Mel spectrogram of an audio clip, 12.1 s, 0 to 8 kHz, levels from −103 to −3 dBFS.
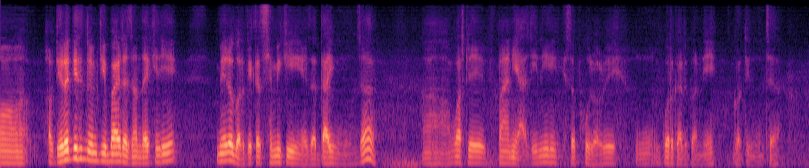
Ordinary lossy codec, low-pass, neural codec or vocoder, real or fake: MP3, 48 kbps; 7.2 kHz; codec, 16 kHz, 0.7 kbps, FocalCodec; fake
